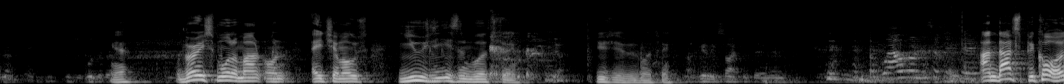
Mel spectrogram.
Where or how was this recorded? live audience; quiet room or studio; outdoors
live audience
